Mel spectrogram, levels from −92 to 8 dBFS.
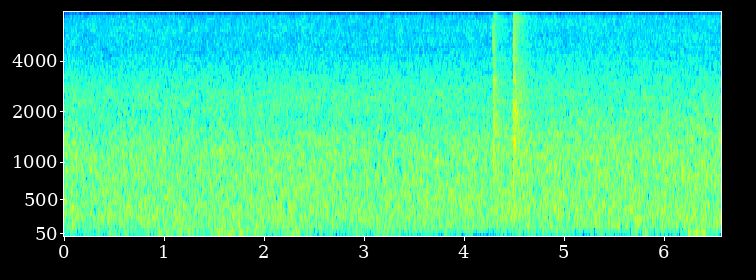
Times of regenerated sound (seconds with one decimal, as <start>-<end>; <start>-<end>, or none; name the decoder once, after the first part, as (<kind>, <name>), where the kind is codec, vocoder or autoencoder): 0.5-1.1 (vocoder, BigVGAN v2); 3.0-6.1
